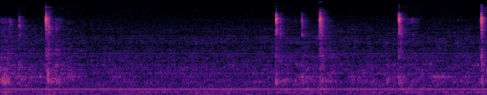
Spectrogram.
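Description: Sharp computer mouse clicks, five or six distinct taps spaced irregularly over a quiet background with a faint steady hum, each click close and crisp.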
